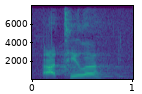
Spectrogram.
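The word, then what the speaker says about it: Atila: how to pronounce that it's a portuguese name ati a-t-i-l-a attila attila it's not attila dear hosts on twitter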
